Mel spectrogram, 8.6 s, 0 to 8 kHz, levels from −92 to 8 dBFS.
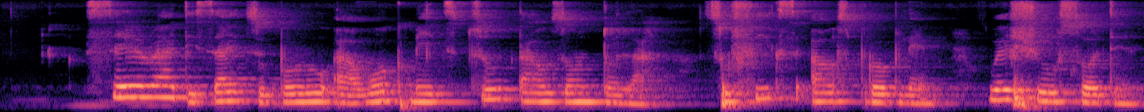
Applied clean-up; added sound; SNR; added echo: none; none; none; reverberation time 0.8 s.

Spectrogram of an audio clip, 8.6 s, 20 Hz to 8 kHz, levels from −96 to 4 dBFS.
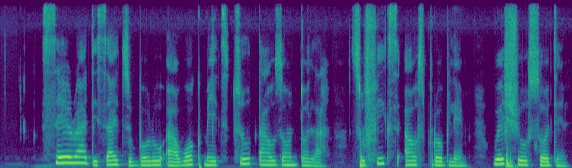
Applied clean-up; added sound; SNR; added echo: none; none; none; none.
